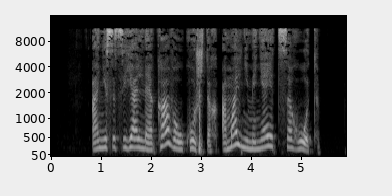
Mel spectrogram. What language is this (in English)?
Belarusian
